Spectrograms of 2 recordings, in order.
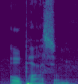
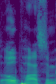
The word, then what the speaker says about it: opossum: okay i believe you opossum oh man that was my hypothesis and i just got proven wrong gosh i thought it was opossum everywhere but the oh is silent and people tend to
